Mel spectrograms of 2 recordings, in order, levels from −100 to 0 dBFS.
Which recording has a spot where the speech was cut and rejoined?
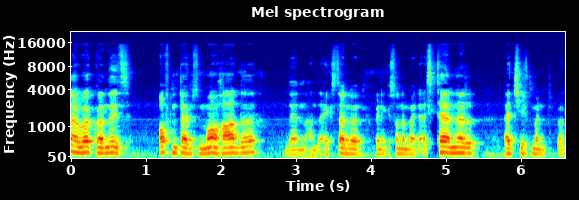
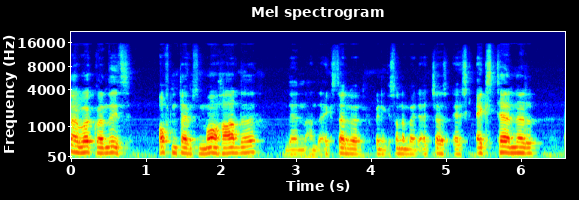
first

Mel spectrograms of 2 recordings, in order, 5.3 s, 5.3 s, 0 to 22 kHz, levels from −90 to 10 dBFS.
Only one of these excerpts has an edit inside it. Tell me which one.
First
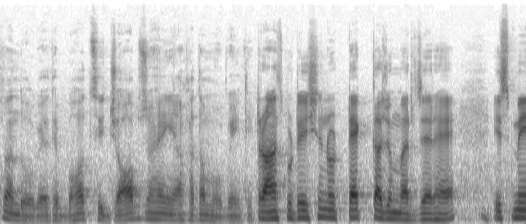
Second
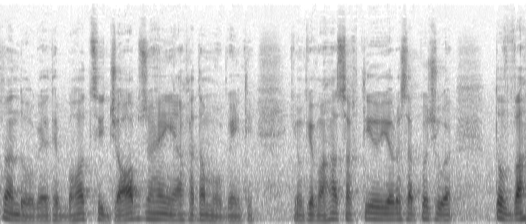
first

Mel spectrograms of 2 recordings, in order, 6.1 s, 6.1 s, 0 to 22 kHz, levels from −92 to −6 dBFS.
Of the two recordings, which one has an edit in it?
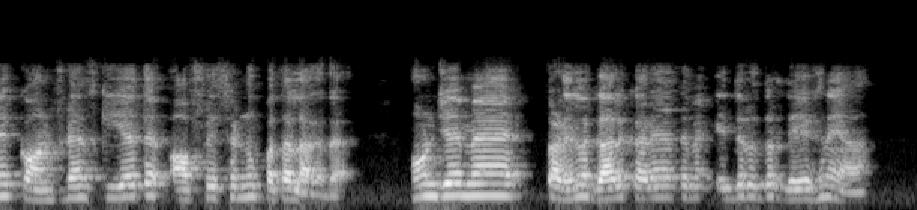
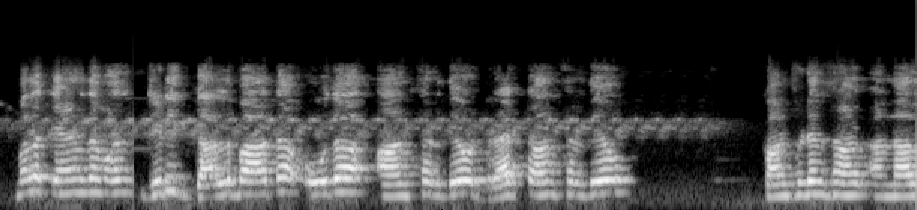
second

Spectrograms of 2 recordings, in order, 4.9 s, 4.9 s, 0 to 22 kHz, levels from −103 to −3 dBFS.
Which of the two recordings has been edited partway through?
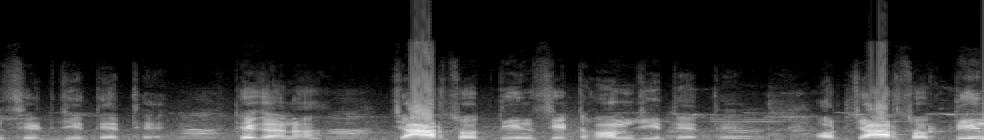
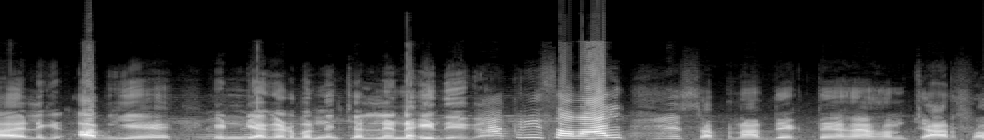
second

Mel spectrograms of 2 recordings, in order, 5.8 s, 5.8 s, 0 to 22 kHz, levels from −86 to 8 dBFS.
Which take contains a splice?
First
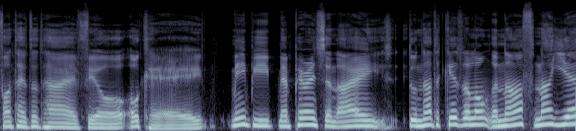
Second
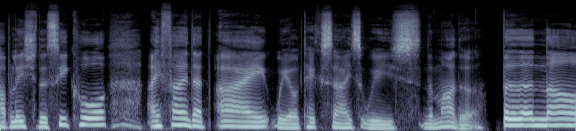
second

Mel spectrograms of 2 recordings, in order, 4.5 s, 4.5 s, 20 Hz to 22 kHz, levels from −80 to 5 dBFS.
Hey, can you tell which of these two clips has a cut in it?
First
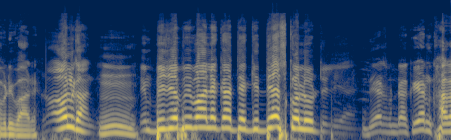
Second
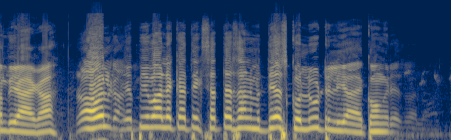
second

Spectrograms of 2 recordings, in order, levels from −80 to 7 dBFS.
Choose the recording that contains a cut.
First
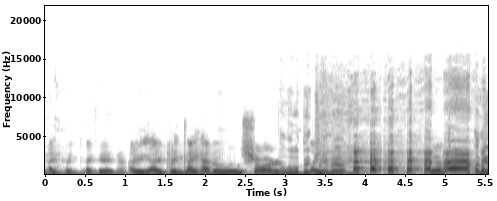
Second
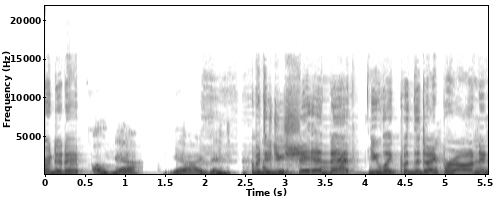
second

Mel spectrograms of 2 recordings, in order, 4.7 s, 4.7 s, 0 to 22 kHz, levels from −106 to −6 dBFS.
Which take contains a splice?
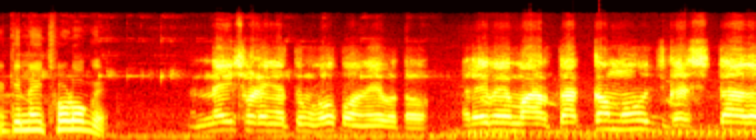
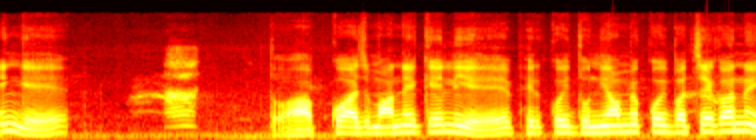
first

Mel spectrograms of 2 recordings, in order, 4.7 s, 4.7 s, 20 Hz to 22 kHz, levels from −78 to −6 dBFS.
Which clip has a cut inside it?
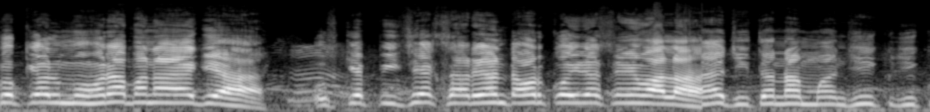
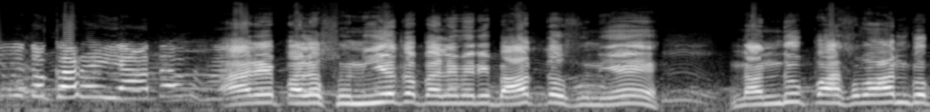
first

